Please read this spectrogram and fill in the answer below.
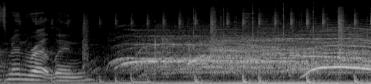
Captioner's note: audience cheering and clapping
